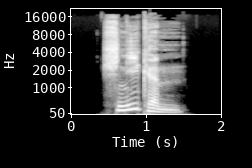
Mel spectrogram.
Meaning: strong dative masculine/neuter singular of schnieke
- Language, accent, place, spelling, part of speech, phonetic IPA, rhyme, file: German, Germany, Berlin, schniekem, adjective, [ˈʃniːkəm], -iːkəm, De-schniekem.ogg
